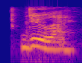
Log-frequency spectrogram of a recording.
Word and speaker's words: doula: I don't know if I'm going to pronounce it right. Doula? Doula.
